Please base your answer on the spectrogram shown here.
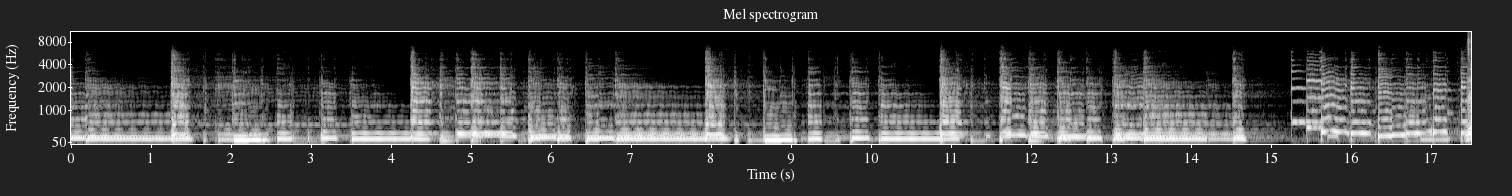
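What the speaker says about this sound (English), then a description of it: "The sounds and tones that you can get out of this guitar are surprisingly versatile" Electric Gibson guitar with an Explorer-style headstock played alone, chords and riffs through chorus and distortion effects, loud and continuous with a brighter melodic run near the end.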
